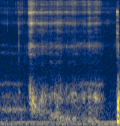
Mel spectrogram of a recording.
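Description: Wide washi tape being pulled off its roll, a rough peeling rustle lasting a little over a second, then a short sharp click near the end.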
